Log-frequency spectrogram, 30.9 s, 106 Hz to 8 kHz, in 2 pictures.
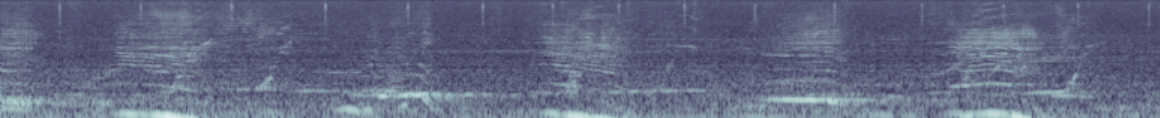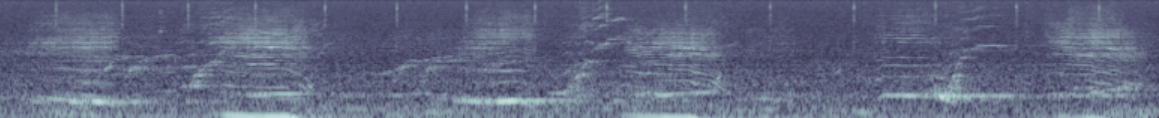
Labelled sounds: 1.5	2.3	humpback whale, 0.80 to 1.5 kHz
2.9	3.7	humpback whale, 2.2 to 3.9 kHz
7.1	8.2	humpback whale, 0.96 to 4.5 kHz
9.0	9.3	humpback whale, 1.2 to 1.5 kHz
10.1	11.1	humpback whale, 0.99 to 2.6 kHz
12.5	14.2	humpback whale, 0.80 to 5.8 kHz
16.0	17.8	humpback whale, 0.80 to 1.8 kHz
18.2	19.6	humpback whale, 1.1 to 3.7 kHz
20.8	21.5	humpback whale, 0.80 to 1.1 kHz
23.4	24.8	humpback whale, 0.93 to 4.2 kHz
27.2	28.9	humpback whale, 1.2 to 5.6 kHz
29.4	30.7	humpback whale, 0.90 to 2.1 kHz

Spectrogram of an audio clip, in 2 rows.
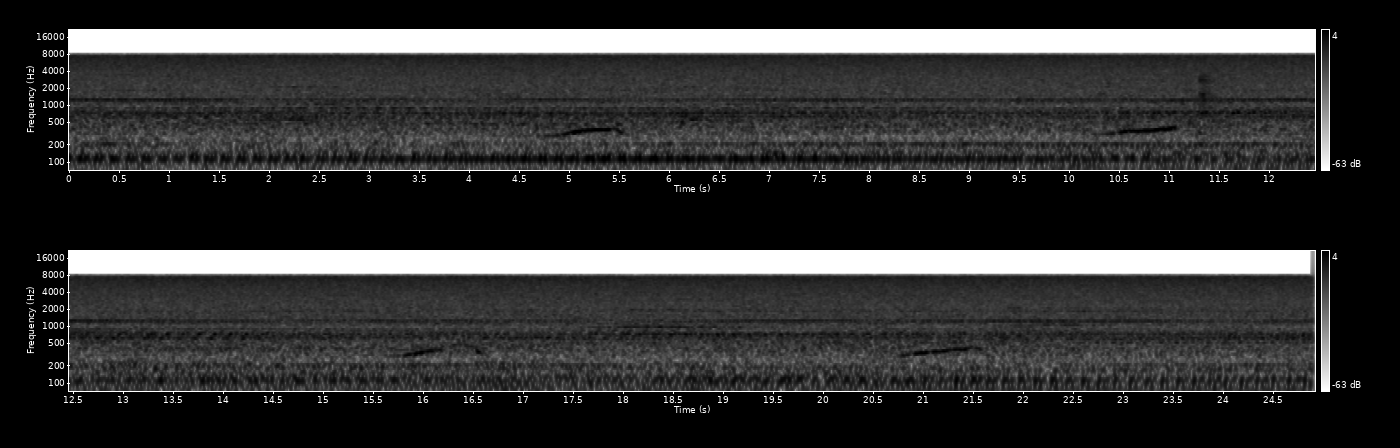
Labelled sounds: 18.0	18.3	humpback whale, 0.93 to 1.1 kHz

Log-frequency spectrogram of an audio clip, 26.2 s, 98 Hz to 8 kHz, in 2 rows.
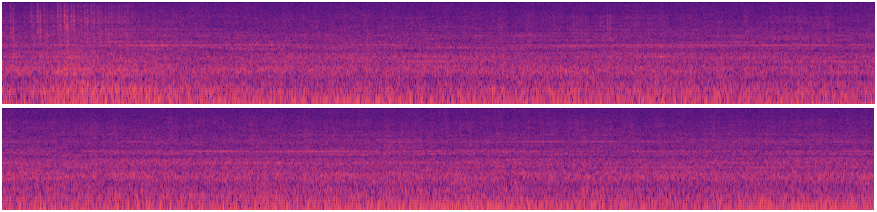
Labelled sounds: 8.2	8.6	vessel noise, 1.2 to 1.3 kHz

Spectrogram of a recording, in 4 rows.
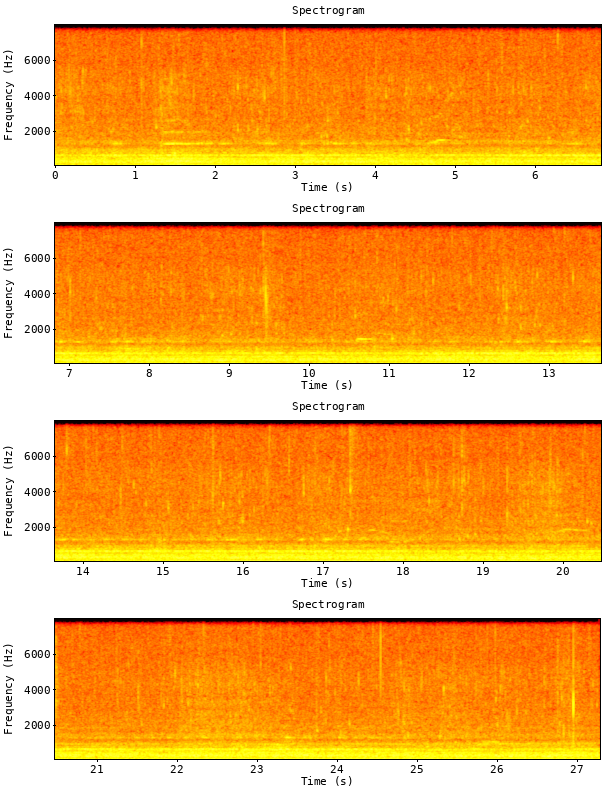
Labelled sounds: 1.3	1.7	humpback whale, 1.2 to 1.4 kHz
1.4	1.7	vessel noise, 1.9 to 2.1 kHz
4.7	5.0	humpback whale, 1.3 to 1.6 kHz
20.0	20.3	humpback whale, 1.8 to 1.9 kHz
25.8	26.2	humpback whale, 0.94 to 1.2 kHz

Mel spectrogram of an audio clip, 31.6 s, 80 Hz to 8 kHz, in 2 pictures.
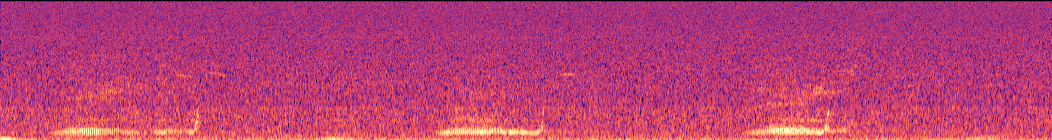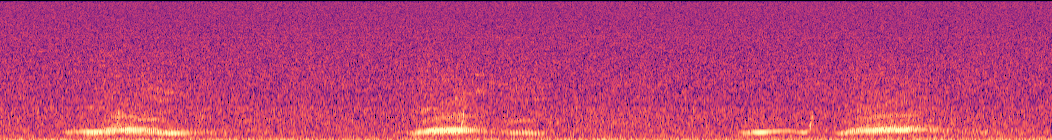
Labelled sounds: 2.6	3.4	humpback whale, 1.5 to 1.7 kHz

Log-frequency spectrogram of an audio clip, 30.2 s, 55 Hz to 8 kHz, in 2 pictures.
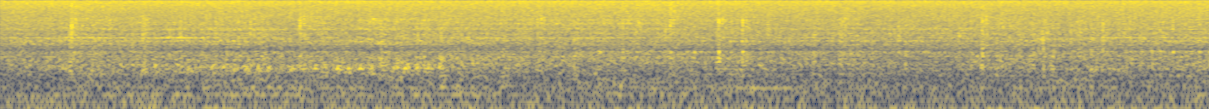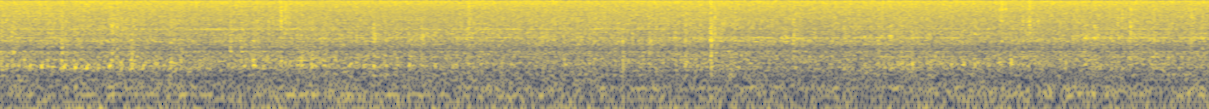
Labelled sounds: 17.7	17.9	vessel noise, 2.0 to 2.2 kHz

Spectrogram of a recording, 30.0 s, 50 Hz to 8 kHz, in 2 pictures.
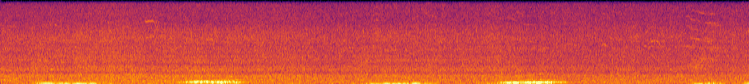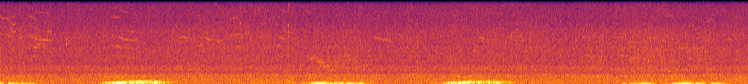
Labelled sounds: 2.9	3.2	Pacific white-sided dolphin, 5.8 to 6.1 kHz
13.8	14.4	Pacific white-sided dolphin, 4.2 to 7.0 kHz
14.9	16.0	Pacific white-sided dolphin, 4.1 to 6.6 kHz
17.3	17.7	Pacific white-sided dolphin, 4.2 to 4.6 kHz
18.5	18.8	Pacific white-sided dolphin, 4.3 to 4.5 kHz
22.4	22.8	Pacific white-sided dolphin, 4.2 to 4.5 kHz

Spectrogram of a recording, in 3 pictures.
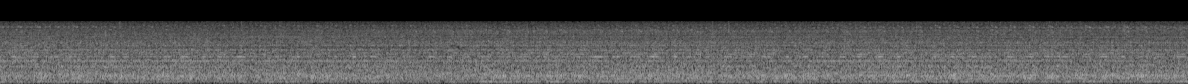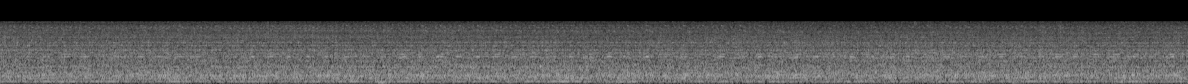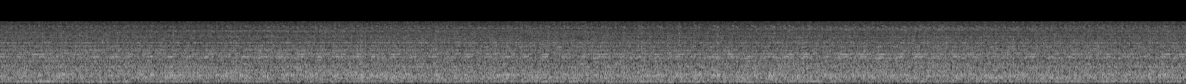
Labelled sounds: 0.5	0.8	vessel noise, 5.3 to 5.5 kHz

